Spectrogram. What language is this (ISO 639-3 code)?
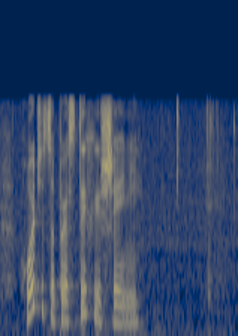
rus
